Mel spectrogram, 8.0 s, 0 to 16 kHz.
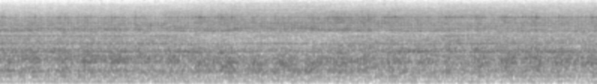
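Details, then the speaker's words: KBC mill machining a radius on a bronze acme nut with a corner-rounding end mill, about 0.150 in infeed: even cutting hiss with faint regular rhythm, no chatter, squeal or banging; cutting cleanly. "so far it seems to be doing pretty good with that 150 thou infeed there another cut"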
